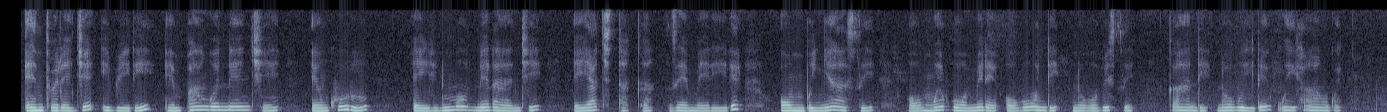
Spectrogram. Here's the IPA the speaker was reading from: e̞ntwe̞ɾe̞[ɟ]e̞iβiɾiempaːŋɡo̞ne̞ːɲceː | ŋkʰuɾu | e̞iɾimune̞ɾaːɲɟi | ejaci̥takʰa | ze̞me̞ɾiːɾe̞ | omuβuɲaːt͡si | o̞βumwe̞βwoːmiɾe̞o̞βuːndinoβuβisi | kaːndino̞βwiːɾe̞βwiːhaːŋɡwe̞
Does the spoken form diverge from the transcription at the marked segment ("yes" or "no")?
no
